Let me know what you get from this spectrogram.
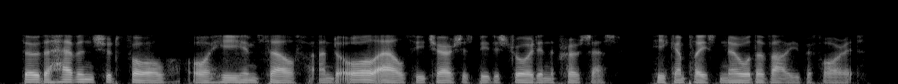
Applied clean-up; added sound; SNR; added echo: none; none; none; none.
